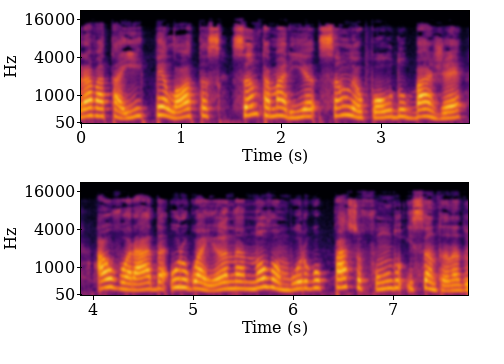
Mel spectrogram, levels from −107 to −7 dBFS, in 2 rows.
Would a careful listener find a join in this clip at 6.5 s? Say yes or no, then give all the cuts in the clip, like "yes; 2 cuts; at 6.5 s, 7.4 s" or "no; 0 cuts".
no; 2 cuts; at 1.4 s, 4.8 s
